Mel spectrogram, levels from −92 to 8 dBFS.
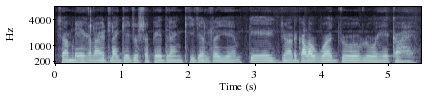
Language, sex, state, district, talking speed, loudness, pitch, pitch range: Hindi, male, West Bengal, Dakshin Dinajpur, 220 wpm, -17 LUFS, 115 Hz, 115-120 Hz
